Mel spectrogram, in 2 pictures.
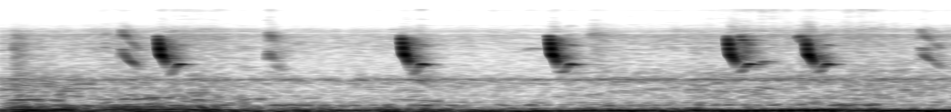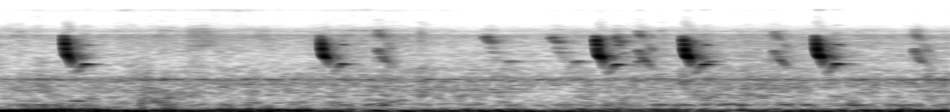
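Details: Young prinia (prenjak lumut) calling, used as a training recording to get a caged bird singing: short, sharp, descending chirps repeated irregularly, roughly one or two each second, over a steady low hum.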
